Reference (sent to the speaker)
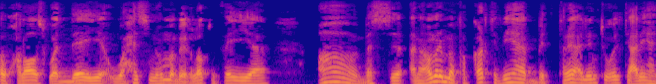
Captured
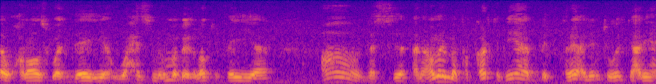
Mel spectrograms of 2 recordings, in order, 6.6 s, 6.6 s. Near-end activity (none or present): none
